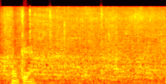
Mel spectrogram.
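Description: Portable electric pressure washer running with water jetting from its spray gun: a steady hissing rush that starts about half a second in.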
